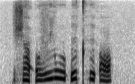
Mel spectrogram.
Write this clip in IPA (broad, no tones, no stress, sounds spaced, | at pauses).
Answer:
ʃ ɐ ʔ o v i w u ʔ ɨ t̪ʰ ɨ ʔ ɔ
